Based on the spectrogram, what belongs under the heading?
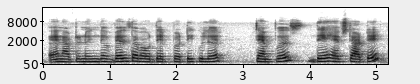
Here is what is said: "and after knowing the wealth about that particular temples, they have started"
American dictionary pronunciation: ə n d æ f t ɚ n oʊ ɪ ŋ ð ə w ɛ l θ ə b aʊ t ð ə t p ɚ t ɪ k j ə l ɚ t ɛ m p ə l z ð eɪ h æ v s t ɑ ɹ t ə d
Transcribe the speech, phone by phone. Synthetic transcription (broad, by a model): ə n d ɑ f t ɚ n oʊ ɪ ŋ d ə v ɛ l t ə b aʊ t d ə t p ɚ t ɪ k j ə l ɚ t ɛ m p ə l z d eɪ h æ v s t ɑ ɹ t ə d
